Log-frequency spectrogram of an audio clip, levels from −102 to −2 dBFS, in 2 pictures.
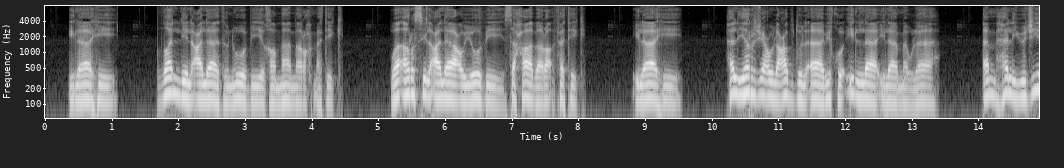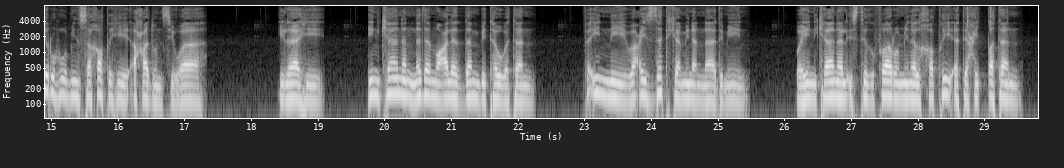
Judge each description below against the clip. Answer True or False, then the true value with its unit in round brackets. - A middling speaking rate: False (85 wpm)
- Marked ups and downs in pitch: False (3.2 semitones)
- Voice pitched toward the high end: False (120 Hz)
